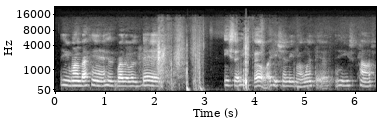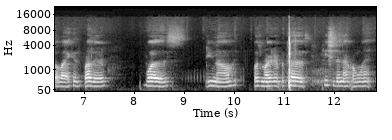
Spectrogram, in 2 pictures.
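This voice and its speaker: A woman in her twenties, a vlogger and aspiring rapper, talks straight to camera in a casual, blunt, profane ramble full of fillers and emphatic repeats. Her voice is mid-range and a little mellow, in poor audio with slight background noise.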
